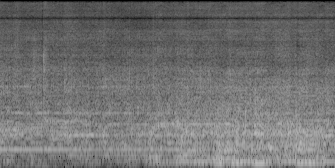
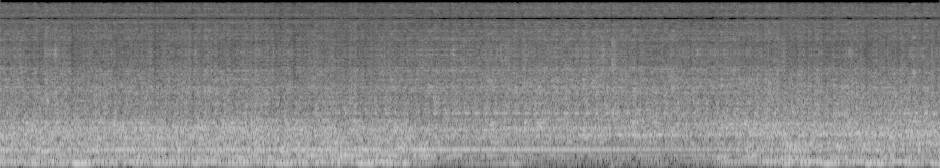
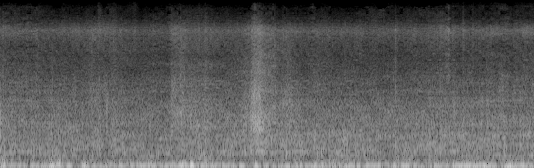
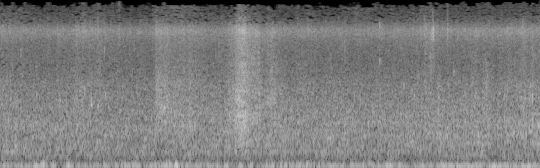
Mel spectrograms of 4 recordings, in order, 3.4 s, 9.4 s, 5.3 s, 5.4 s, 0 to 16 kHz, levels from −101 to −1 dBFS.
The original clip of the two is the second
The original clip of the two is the second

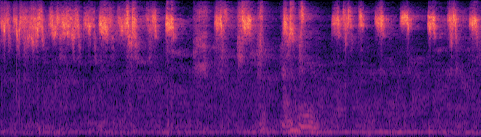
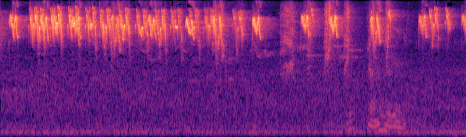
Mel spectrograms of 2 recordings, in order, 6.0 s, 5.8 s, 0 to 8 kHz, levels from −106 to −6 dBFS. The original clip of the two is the second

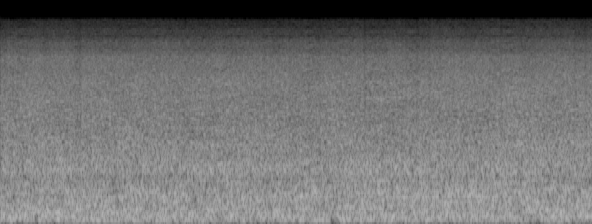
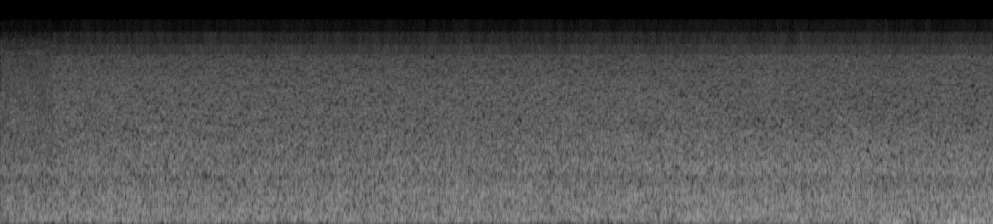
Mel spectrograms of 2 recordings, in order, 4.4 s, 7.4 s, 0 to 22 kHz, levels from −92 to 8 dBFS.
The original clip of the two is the second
